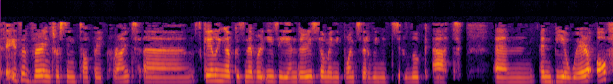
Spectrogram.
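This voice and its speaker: A woman from Portugal, a tech recruiter talking as a podcast guest in a friendly, filler-heavy way. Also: mid-range voice. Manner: friendly, apologetic, many fillers. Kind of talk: casual podcast chat. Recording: dull lo-fi sound.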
